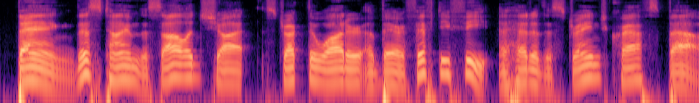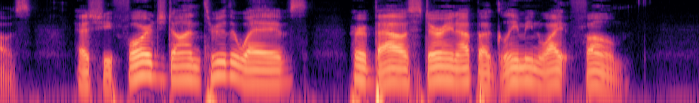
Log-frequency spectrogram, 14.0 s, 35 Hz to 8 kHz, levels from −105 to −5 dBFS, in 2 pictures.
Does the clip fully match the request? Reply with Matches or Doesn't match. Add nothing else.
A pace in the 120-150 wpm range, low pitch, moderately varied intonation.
Matches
